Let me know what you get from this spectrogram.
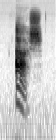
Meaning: to dig
- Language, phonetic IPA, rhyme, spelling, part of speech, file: Hungarian, [ˈaːʃ], -aːʃ, ás, verb, Hu-ás.ogg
